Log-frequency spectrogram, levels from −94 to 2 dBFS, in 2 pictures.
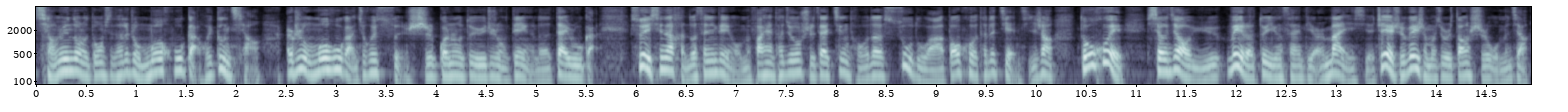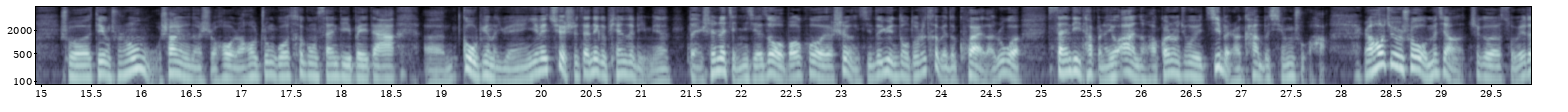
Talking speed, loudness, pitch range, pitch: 385 characters per minute, -20 LUFS, 125-170 Hz, 140 Hz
